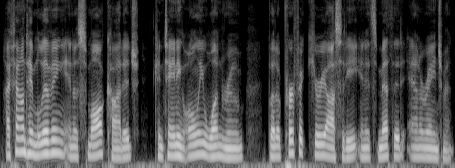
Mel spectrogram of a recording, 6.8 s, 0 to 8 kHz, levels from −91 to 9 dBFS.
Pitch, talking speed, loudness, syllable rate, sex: 140 Hz, 185 wpm, -18 LUFS, 5.9 syllables/s, male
